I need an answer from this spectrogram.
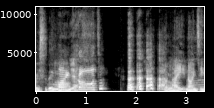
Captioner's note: laughing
